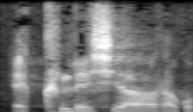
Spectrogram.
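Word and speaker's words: ἐκκλησία: 교회를 신약성경 원어 헬라어로 발음하면 에클레시아라고 발음하는데요, 하나님 나라는 바실레이아, 이렇게 발음합니다. 그래서 바실레이아, 하나님 나라는 영원해요. 근데 에클레시아, 교회는 영원하지 않습니다.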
